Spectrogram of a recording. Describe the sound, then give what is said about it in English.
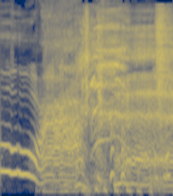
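A person vocally imitates an owlbear's hoot-growl: a high, falling hoot that drops into a long, rough, throaty growl, loud and sustained for a couple of seconds. “But you have to learn to hoot growl.”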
